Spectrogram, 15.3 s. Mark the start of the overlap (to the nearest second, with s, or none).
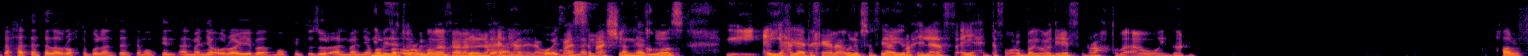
4 s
